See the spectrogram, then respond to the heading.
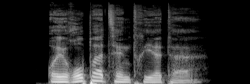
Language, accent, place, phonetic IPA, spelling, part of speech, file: German, Germany, Berlin, [ɔɪ̯ˈʁoːpat͡sɛnˌtʁiːɐ̯tɐ], europazentrierter, adjective, De-europazentrierter.ogg
- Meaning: inflection of europazentriert: 1. strong/mixed nominative masculine singular 2. strong genitive/dative feminine singular 3. strong genitive plural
